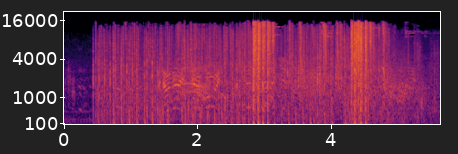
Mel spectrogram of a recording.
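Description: Auto shotgun fire in the video game Battlefield 3, with a rapid, continuous string of close, punchy shots and louder bursts mixed with explosions and battle noise.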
